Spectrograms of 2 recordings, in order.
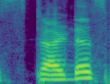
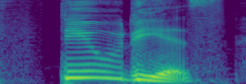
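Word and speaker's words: studious: अगर मैं पढ़ाकू होता, पढ़ाकू यहां पे थोड़ी इसकी प्रोनाउंसिएशन देखेंगे, बहुत सारे बंदे इसको स्टडस पढ़ते हैं, इट्स स्टूडियस।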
